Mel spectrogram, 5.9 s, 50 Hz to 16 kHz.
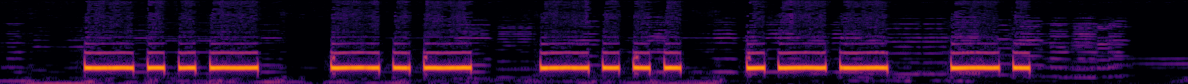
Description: Morse code, heard as a keyed tone, about 15 wpm, spaced as for 13 wpm, 760 Hz. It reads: XKBWN
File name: Onlinelehrgang / morsen / DJ4UF Morsen19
